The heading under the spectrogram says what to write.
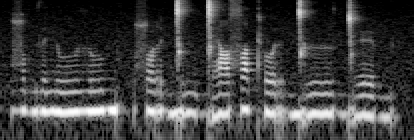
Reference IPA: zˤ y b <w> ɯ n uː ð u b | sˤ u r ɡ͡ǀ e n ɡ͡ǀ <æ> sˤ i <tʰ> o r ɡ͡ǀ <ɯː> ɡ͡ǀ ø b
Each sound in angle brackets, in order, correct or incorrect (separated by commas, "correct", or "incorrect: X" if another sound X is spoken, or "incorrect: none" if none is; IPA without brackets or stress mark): incorrect: ð, correct, correct, correct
